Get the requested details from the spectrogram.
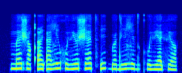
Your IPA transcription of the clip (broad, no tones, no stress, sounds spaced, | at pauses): m ɛ ʃ ə˞ qʼ i ʔ æ ɮ i xʷ ʌ vʲ ə˞ ʃ ɛ t͡sʼ i ɡ͡b ə˞ d i ɮ i d̪ ə kʷʰ ɛ vʲ æ fʲ ʌ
